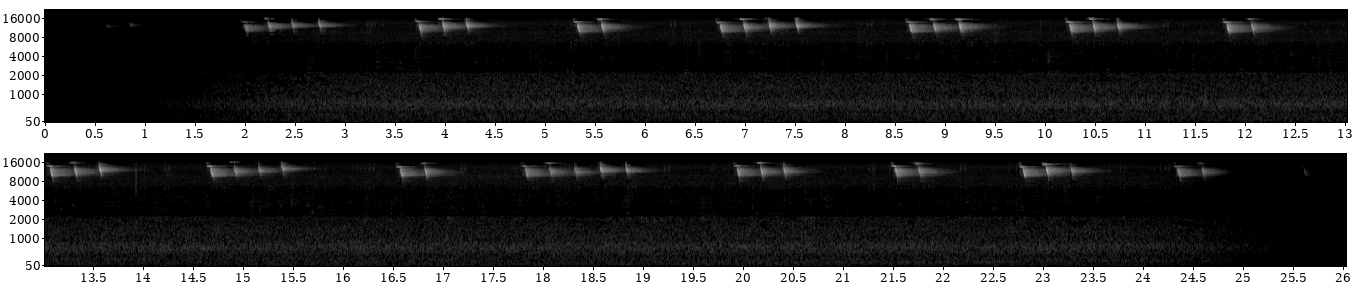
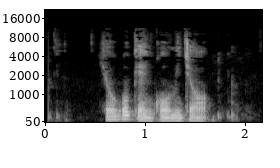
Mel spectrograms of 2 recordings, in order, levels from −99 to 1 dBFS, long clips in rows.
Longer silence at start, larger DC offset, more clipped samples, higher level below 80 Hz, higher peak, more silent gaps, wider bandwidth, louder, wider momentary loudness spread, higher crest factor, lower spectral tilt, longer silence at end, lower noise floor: first, 2 s vs 0.6 s; neither; neither; second, under -90 dBFS vs -42 dBFS; second, -16 dBFS vs -6 dBFS; neither; first, 16 kHz vs 9.6 kHz; second, -38 LUFS vs -25 LUFS; first, 15 LU vs 7 LU; first, 28 dB vs 20 dB; second, 1.5 dB/octave vs -6 dB/octave; first, 1.35 s vs 0.3 s; first, under -90 dBFS vs -58 dBFS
